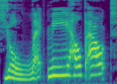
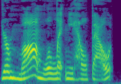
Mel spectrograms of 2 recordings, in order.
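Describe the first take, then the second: First: Slow, higher, incredulous retort; indignant snap. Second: Louder taunting put-down; mocking comeback. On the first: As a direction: throw the words back in disbelief. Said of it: "Heath snapped". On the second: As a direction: sneer it back as a jab. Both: A narrator's reading.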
